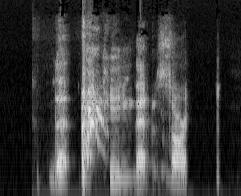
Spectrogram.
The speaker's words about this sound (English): I just had a little bit of a coughing fit there.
